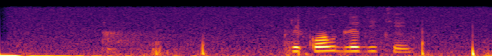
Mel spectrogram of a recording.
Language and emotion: Russian, neutral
